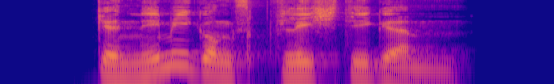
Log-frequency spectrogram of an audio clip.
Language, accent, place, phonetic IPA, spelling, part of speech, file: German, Germany, Berlin, [ɡəˈneːmɪɡʊŋsˌp͡flɪçtɪɡəm], genehmigungspflichtigem, adjective, De-genehmigungspflichtigem.ogg
- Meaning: strong dative masculine/neuter singular of genehmigungspflichtig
